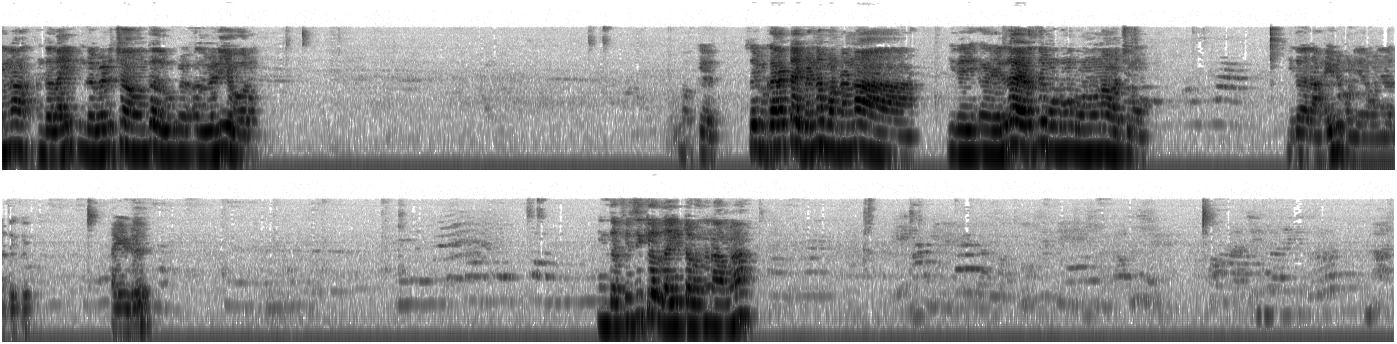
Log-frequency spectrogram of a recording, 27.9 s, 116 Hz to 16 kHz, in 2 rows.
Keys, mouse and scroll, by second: 2.6 g, 6.9 scroll down 2, 7.3-8.6 middle drag, 8.6-9.3 scroll down 6, 9.3 middle click, 10.1-10.4 scroll up 5, 10.4 click, 11.9 Tab, 13.0 scroll down 1, 13.2 l, 13.6 l, 14.4 l, 15.2 h, 16.2-16.7 scroll up 4, 17.0 Tab, 17.2 scroll down 2, 17.4 middle click, 18.4 scroll up 3, 19.7 click, 21.7 KP_3, 23.1 ctrl+KP_3, 24.3 KP_3, 27.1-27.8 scroll down 4.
